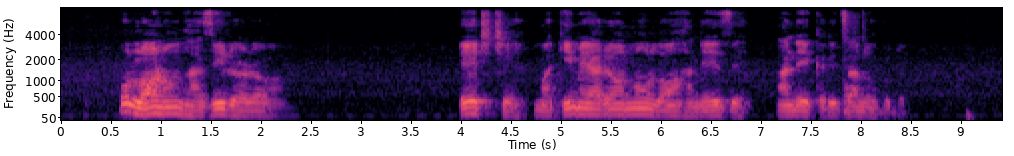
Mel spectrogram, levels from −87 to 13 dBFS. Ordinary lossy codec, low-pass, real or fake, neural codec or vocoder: none; 7.2 kHz; fake; vocoder, 44.1 kHz, 128 mel bands every 256 samples, BigVGAN v2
